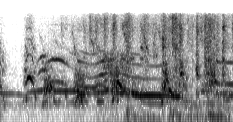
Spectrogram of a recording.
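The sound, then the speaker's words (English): Dogs bark and yip in quick, overlapping bursts, loud and continuous, mixed with high whining tones for the whole few seconds. “I'm going to bring the dogs down to the office with me.”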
